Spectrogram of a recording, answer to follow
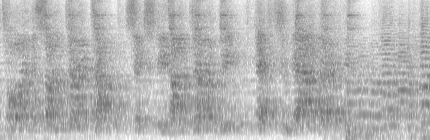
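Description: Musical-theatre cast ensemble singing together, the voices carrying nearly alone with the low accompaniment dropped out. The band's bass comes back in about five seconds in.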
